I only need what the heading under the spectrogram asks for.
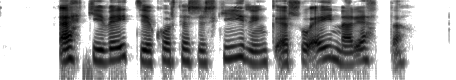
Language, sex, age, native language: Icelandic, female, 30-39, Icelandic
